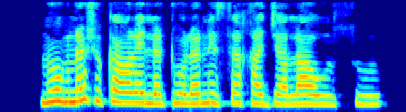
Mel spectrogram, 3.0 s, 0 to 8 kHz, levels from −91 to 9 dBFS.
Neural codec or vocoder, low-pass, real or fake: none; 7.2 kHz; real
